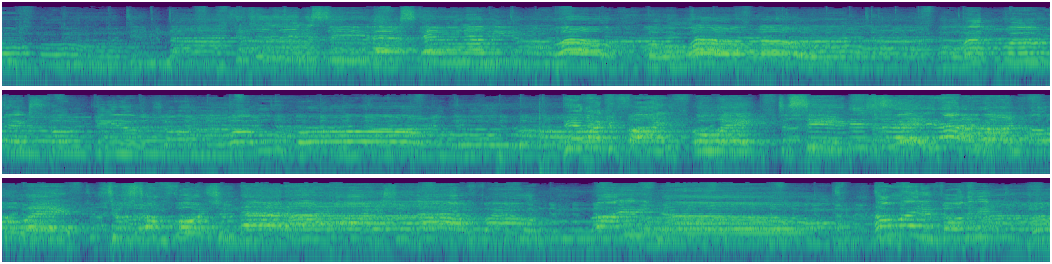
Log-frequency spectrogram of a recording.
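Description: All-male a cappella group singing in harmony, a lead voice over the backing vocals, with no instruments. The sound grows fuller and louder about halfway through.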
